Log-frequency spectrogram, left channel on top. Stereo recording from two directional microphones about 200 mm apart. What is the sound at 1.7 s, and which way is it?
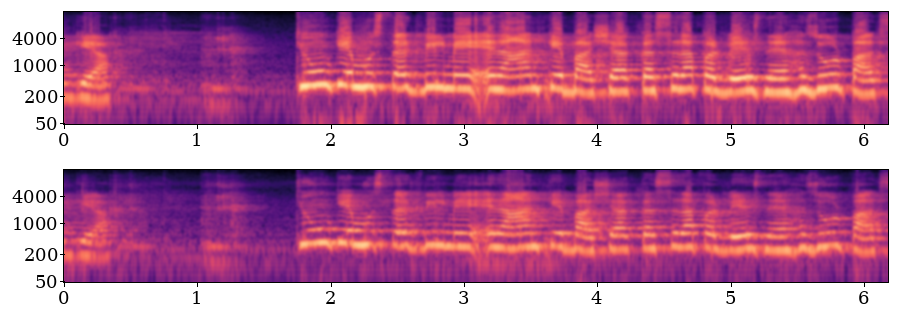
A woman's voice, 35° left (ahead or behind).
